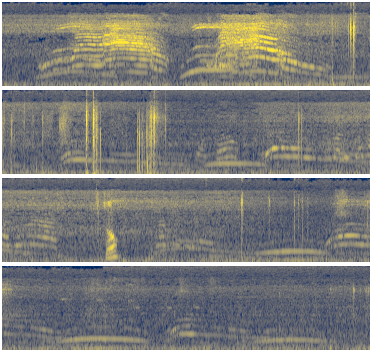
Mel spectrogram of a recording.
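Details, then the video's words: Two angry fighting cats trading loud, harmonic-rich yowls, an intense rising burst early on, then repeated arched moaning wails, with a few sharp knocks and clicks in the background. "CAT FIGHT ANGRY CATS - Making weird noise"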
